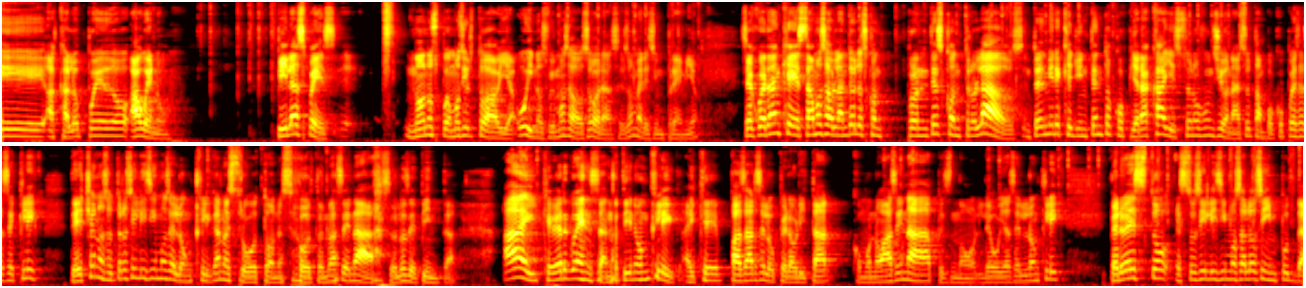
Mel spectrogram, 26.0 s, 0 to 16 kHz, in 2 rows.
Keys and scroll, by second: 15.6 super+p, 15.7-16.8 typing.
